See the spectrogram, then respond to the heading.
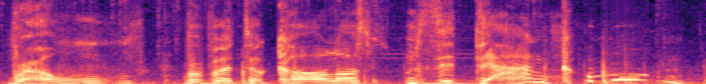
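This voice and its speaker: An animated young British footballer. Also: male voice, sits high, slow, full character voice. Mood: excited. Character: eager, earnest teenage male footballer. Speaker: voice actor. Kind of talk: video game cutscene acting.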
